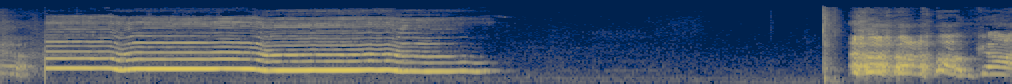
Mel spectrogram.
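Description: A woman's voice humming one long high note that steps down in pitch three times before fading out. It breaks off into about two seconds of dead silence, then a click and a short burst of her voice near the end.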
